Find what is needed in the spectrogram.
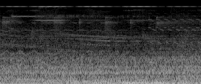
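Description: Dense experimental electronic noise music: several music tracks layered at once and processed into a steady wall of drones. A heavy low rumble sits under many held tones and wavering high tones, with no break.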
